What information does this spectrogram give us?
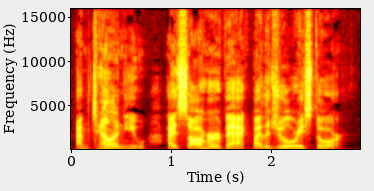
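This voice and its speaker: Young girl filly, storybook, impatient and excitable, high and bright male narrator acting it. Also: brisk, dry recording. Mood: exasperated.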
